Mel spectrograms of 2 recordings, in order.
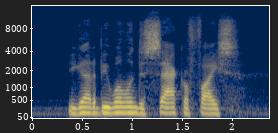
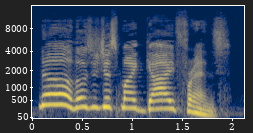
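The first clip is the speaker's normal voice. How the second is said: high, slow, sing-song mimicry of her excuse; slow mocking high voice, playing dumb; mock girlfriend voice; 11 semitones higher, slower than usual. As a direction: parody her innocent denial.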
